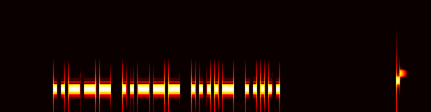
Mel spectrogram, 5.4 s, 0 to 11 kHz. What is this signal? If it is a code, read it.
Morse code, heard as a keyed tone, about 25 wpm, 700 Hz. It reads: 2245
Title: Numbers - 4-Digit 25wpm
